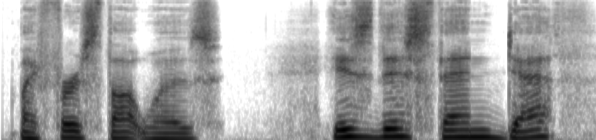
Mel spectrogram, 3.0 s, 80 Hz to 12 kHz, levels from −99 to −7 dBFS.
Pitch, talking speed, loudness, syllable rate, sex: 155 Hz, 160 wpm, -17 LUFS, 3.5 syllables/s, male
